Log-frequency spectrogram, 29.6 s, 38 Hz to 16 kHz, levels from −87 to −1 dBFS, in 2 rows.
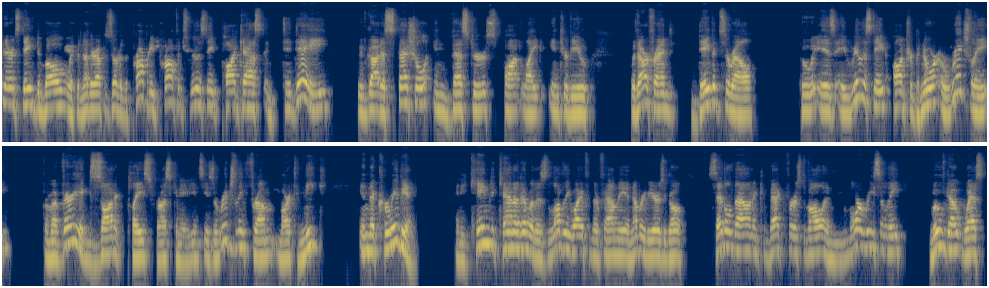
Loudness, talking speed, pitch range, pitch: -21 LUFS, 165 wpm, 135-180 Hz, 155 Hz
